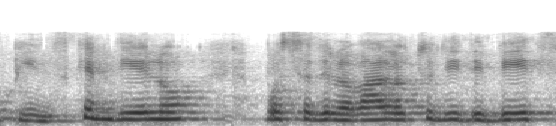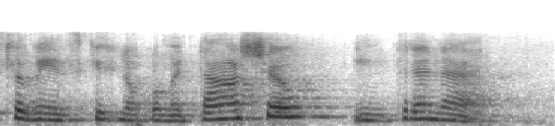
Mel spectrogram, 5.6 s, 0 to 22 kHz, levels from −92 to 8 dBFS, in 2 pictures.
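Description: You're hearing a speech recording that's been squeezed through the Speex codec the whole way, and it's plainly audible: the voice has that hoarse, noisy CELP grain where the excitation just doesn't get enough bits, which fits a bitrate of around 20 kbps. On top of that there's VoIP packet loss concealed by the speech codec at three spots. From 1.13 to 1.22 s about 40 ms goes missing, which fits two lost 20 ms frames. At 3.45 to 3.49 s a single frame's worth drops out. The worst patch runs from 5.13 to 5.33 s, where roughly 120 ms is lost in bits scattered across 160 ms, the longest gap about 60 ms. Each time the decoder keeps extending the last pitch and filter at falling gain, so you get a smeared, fading buzzy tone or coloured noise, and the voice stays weak or distorted briefly after real packets resume.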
